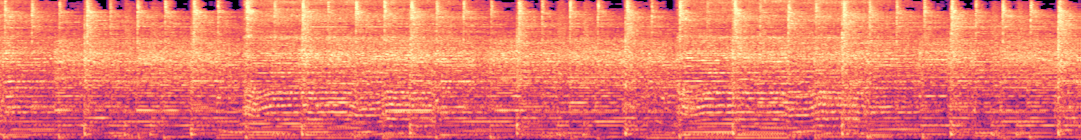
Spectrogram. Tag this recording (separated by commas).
Progressive rock, Music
